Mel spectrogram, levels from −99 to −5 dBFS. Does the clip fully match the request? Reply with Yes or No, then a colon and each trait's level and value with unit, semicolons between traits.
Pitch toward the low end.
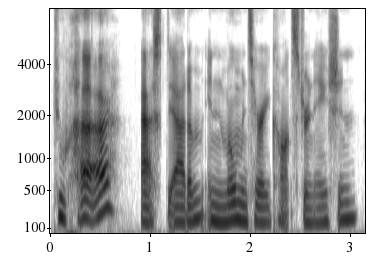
No: medium, 175 Hz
